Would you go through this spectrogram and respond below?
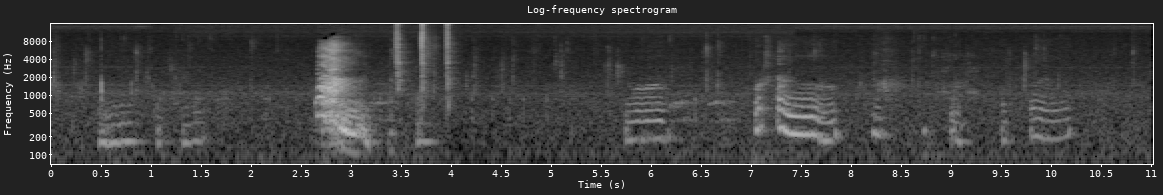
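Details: Indoors at Christmas 2011, Northern Inuit Dog puppies Tikkon and Red grumble in wavering, whiny tones. Brief bends and dips run through the calls, with a sharp clatter early on and a human voice nearby.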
